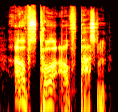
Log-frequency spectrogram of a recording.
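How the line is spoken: Captain thundering. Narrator (German): donnerte der Hauptmann

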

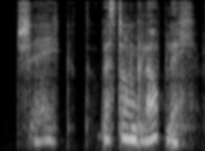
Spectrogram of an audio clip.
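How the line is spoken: Whispered. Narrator (German): flüsterte ich

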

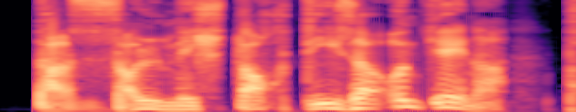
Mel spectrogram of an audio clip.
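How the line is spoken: Blustering outburst. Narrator (German): polterte Hykrion los

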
